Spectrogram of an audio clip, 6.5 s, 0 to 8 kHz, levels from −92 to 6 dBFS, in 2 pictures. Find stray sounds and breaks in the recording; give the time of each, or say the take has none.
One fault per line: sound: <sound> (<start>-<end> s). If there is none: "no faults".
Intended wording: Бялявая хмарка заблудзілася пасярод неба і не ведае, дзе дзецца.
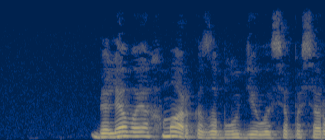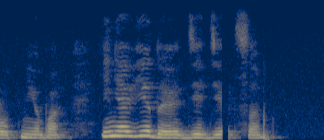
sound: dropout (5.5-5.5 s)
